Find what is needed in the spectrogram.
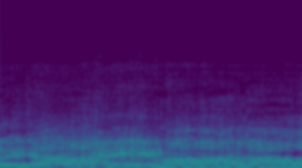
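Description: A noha, a Shia lament, chanted by male voices in long drawn-out notes, moving to a new note just after a second in.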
